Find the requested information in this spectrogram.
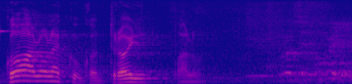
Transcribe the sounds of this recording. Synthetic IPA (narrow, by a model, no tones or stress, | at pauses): ko̞hɑlo̞lekːˑuko̞nt̪ro̞lʲpɑ̰lṵn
